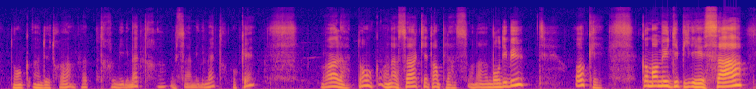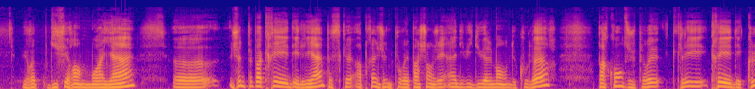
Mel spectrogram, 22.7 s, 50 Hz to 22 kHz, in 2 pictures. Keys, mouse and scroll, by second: 2.1-3.7 drag, 4.6 click, 5.5-8.7 drag, 8.9 click, 17.2 click.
